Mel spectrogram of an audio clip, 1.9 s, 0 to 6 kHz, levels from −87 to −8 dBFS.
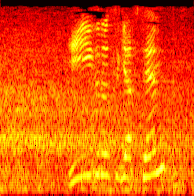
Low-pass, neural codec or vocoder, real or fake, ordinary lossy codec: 5.4 kHz; none; real; MP3, 32 kbps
